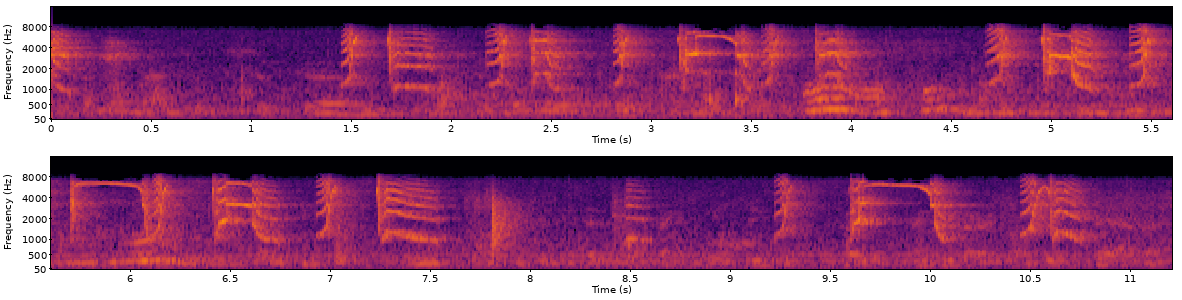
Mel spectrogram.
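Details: Patterdale terrier Moppy whining indoors out of jealousy, really wanting the ball. Piercing squeals rise and fall in dense runs, some long and bending, others clipped, nearly continuous for several seconds before thinning to sporadic yelps over a low hum.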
